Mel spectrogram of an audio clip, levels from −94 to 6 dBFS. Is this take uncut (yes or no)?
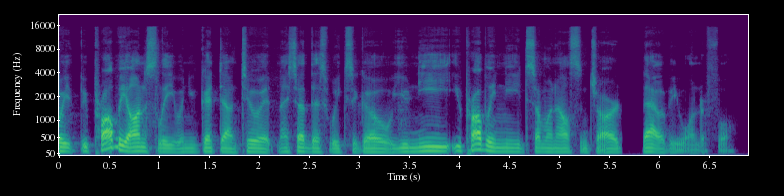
no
